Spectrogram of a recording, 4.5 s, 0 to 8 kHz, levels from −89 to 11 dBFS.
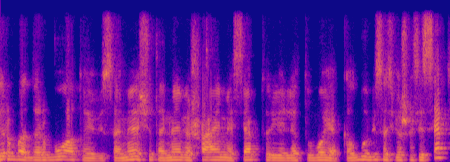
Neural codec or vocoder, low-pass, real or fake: none; 7.2 kHz; real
